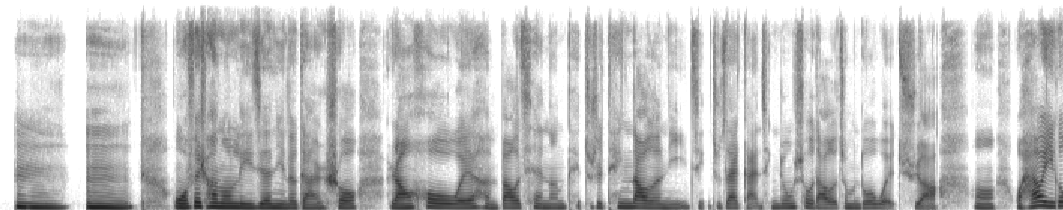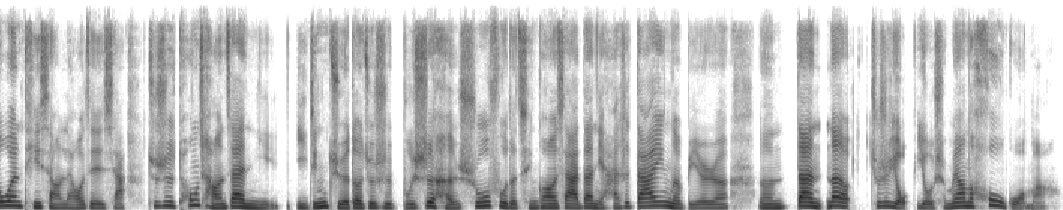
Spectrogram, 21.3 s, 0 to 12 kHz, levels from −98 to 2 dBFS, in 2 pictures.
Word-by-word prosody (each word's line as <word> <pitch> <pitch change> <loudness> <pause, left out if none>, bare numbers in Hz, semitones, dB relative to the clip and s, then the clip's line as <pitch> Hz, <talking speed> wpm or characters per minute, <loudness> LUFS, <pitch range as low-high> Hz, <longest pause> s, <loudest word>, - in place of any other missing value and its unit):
嗯， 200 -3 +4 0.2
嗯， 205 -1 +6 0.4
我 205 -1 +7
非 245 +4 +6
常 230 -1 +5
能 210 -1 +6
理 195 -1 +3
解 195 0 +3
你 195 -1 +2
的 185 0 -1
感 180 0 -3
受。 200 0 +1 0.3
然 195 -2 +3
后 215 -3 +2
我 195 0 +1
也 200 +1 +1
很 195 -4 -6
抱 200 +1 0
歉 200 -1 -6
能 185 0 -7
听 - - -16
就 - - -13
是 210 - -5
听 210 +1 -3
到 205 -1 +5
了 190 0 -4
你 180 0 -7
已 200 +3 -11
经 200 - -13
就 205 - -13
在 195 -1 -2
感 195 - -9
情 195 -1 -10
中 200 +1 -4
受 210 0 -4
到 185 -2 -2
了 175 - -6
这 195 - -9
么 190 -1 -6
多 185 0 -5
委 185 -2 -6
屈 - - -8
啊。 - - -3 0.4
呃， 190 -1 -4 0.2
我 205 - 0
还 225 +4 +2
有 275 - +7
一 255 -3 +3
个 260 +2 +2
问 275 -1 +3
题 215 -3 -2
想 205 -5 -4
了 175 +1 -5
解 195 -1 -3
一 - - -6
下， 185 +1 -7 0.2
就 255 - -8
是 265 0 -2
通 310 +5 -3
常 190 -10 -1
在 230 +2 +4
你 180 +1 -3 0.2
已 200 -4 -5
经 220 +5 +2
觉 185 -6 0
得 195 +2 +2
就 210 +2 -1
是 200 -1 -4
不 185 0 -8
是 245 +6 +2
很 170 -6 -2
舒 245 +7 -1
服 235 -4 0
的 190 -2 -1
情 185 +1 -6
况 200 +1 +1
下， 200 -2 +2
但 210 +1 0
你 180 - -5
还 190 +2 -8
是 225 +4 -5
答 240 +3 +2
应 265 -3 -1
了 200 - +1
别 175 0 -8
人， 180 +1 -4 0.3
呃， 190 -1 -2 0.2
但 255 -4 +6
那 255 -2 +4 0.2
就 245 - -8
是 250 0 -3
有 190 -6 -1
有 200 -3 -5
什 190 - -10
么 220 - -2
样 245 0 +2
的 240 - +1
后 290 +2 -1
果 215 - -7
吗？ - - -14
200 Hz, 280 characters per minute, -23 LUFS, 190-220 Hz, 0.4 s, 我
